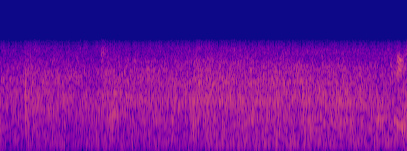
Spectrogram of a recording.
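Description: Four-axle DAF truck driving past on a city street, heard as a steady rumble of engine and tyre noise mixed with traffic.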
